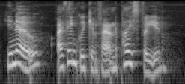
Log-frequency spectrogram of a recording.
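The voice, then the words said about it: Poor imitation British accent. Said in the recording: “he's British. Sorry for my terrible British accent.”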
